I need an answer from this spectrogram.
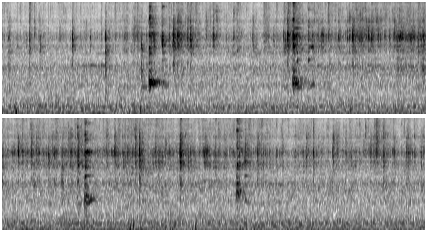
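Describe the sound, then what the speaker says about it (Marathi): Fish shallow frying in oil, a continuous close sizzle and crackle with occasional louder pops and soft scraping, no voices over it. "मासे कधी शॅलो फ्राय करायचे."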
